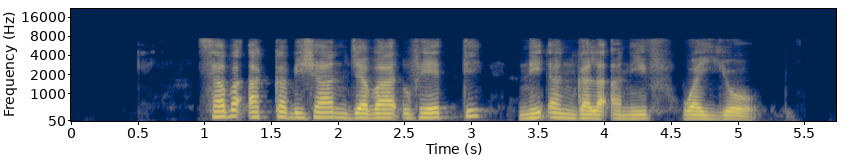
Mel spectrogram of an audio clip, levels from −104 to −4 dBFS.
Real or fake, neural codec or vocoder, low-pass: fake; codec, 16 kHz, 4.8 kbps, FACodec; 7.2 kHz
